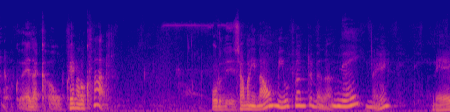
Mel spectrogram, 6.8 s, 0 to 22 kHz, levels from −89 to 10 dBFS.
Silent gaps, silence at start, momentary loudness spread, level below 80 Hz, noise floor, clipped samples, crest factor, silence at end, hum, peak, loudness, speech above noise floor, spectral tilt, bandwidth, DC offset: none; 0 s; 12 LU; -56 dBFS; -56 dBFS; under 0.1%; 16 dB; 0 s; none; -14 dBFS; -30 LUFS; 27 dB; -8 dB/octave; 10 kHz; under 0.1%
